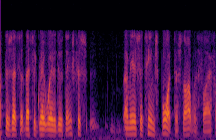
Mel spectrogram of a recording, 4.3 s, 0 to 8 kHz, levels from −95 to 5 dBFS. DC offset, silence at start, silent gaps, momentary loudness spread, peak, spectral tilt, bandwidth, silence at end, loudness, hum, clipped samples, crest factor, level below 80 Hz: under 0.1%; 0 s; none; 9 LU; -14 dBFS; -8 dB/octave; 4.3 kHz; 0 s; -33 LUFS; none; under 0.1%; 20 dB; -72 dBFS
